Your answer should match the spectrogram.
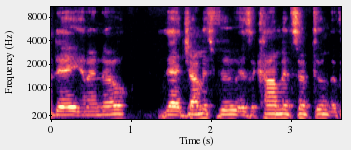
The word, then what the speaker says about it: jamais vu: Jamais vu. Did I say it right? Jamais vu, yeah.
